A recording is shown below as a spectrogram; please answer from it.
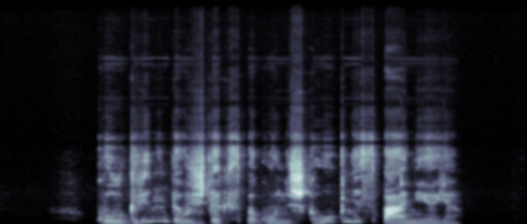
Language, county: Lithuanian, Vilnius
